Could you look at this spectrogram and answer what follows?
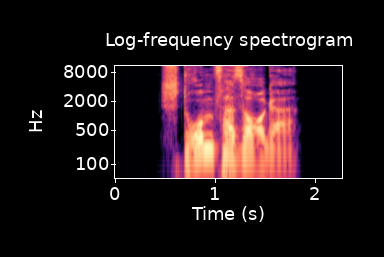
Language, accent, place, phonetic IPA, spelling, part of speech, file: German, Germany, Berlin, [ˈʃtʁoːmfɛɐ̯zɔʁɡɐ], Stromversorger, noun, De-Stromversorger.ogg
- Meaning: electric utility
